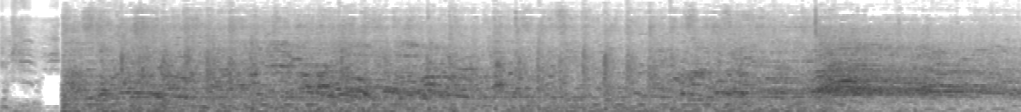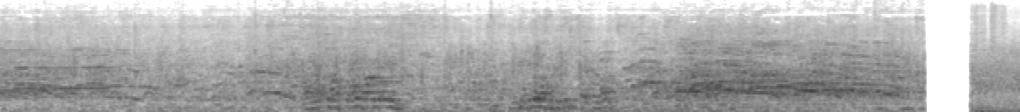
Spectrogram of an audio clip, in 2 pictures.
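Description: A crowd of men and women laughs and cheers nearby.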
